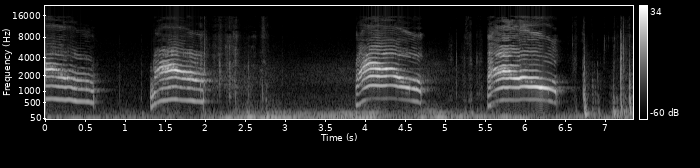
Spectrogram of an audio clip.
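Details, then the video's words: Kitten meowing for its mother cat: four loud, drawn-out harmonic meows, each rising slightly then falling, spaced about two seconds apart in a quiet small room. "Kitty wants mommy cat videos | cat meowing"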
